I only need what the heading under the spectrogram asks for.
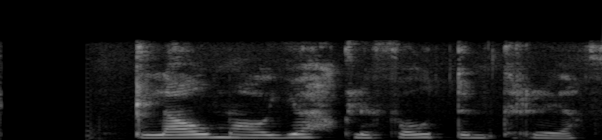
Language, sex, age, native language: Icelandic, female, 8, Icelandic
